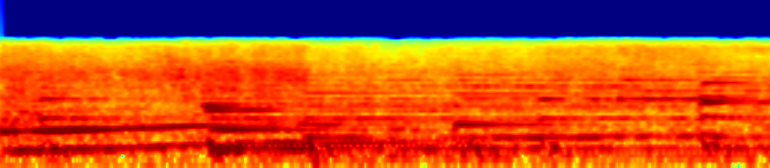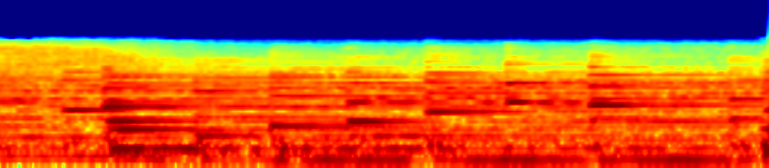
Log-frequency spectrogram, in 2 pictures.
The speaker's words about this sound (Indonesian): Aku mengendarai mobilku menuju sebuah perumahan di daerah Marga Cinta.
